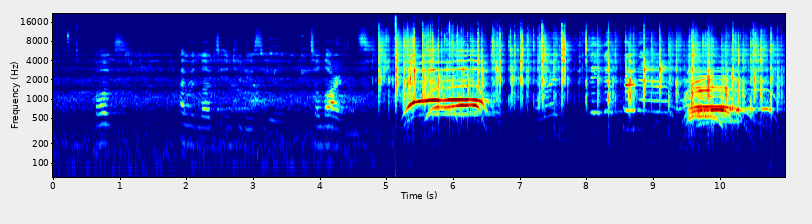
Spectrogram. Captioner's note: cheers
